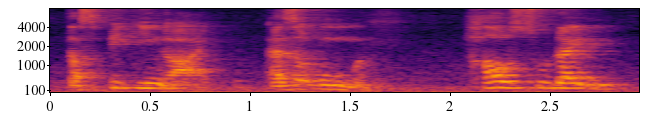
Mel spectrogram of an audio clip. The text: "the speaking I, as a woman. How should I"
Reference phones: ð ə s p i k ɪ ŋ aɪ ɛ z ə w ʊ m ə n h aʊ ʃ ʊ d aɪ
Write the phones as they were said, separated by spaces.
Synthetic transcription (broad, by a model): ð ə s p i k ɪ ŋ aɪ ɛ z ə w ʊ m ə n h aʊ s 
